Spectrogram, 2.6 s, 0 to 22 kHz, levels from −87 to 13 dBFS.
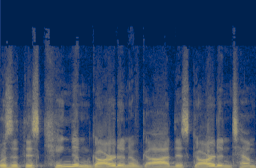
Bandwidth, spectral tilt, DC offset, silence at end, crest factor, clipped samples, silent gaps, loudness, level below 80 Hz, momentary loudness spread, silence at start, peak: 16 kHz; -4 dB/octave; under 0.1%; 0 s; 12 dB; under 0.1%; none; -13 LUFS; -50 dBFS; 3 LU; 0 s; 0 dBFS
